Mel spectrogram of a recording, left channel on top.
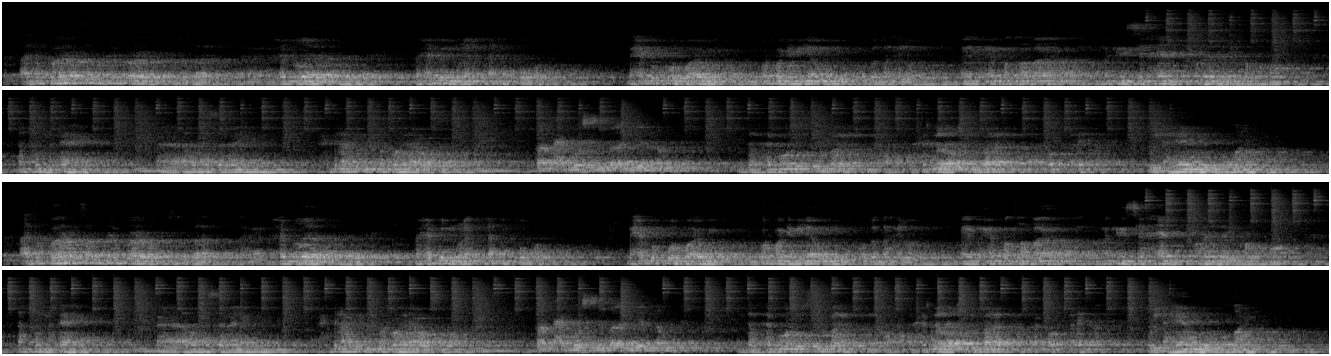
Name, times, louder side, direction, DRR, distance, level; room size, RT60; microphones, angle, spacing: voice 1, 0.2-2.1 2.4-3.8 4.1-5.4 6.2-7.2 7.5-9.2 9.6-12.8 13.4-14.1 14.8-15.7 16.4-17.8 20.6-23.5 23.7-24.3 24.7-25.8, equal, 50° right, -4 dB, 1.6 m, -27 dB
voice 2, 2.9-3.3 16.6-17.2 18.6-20.0 22.5-23.0, equal, 10° right, -2 dB, 1.4 m, -28 dB
sound 1, 11.4-24.9, right 2 dB, 30° right, 1.3 m, -40 dB
20.0 x 6.8 x 3.2 m, 2.9 s
head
